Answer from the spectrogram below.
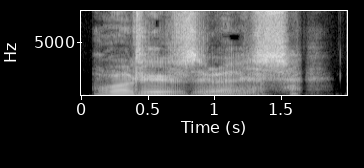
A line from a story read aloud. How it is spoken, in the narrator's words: Taln asked softly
